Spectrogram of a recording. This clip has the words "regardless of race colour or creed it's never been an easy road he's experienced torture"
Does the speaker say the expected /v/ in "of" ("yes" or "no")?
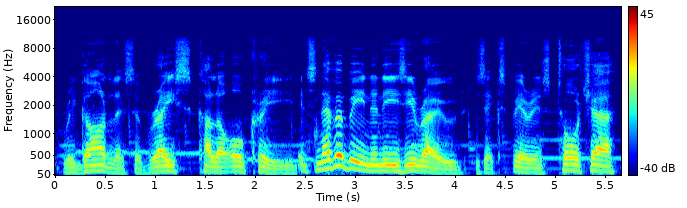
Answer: yes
